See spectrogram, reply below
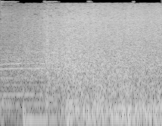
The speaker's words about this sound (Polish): Na żywo. Prosto z Darłówka. Fale Bałtyku.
